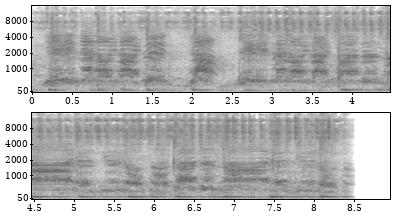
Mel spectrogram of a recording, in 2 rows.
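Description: A large crowd shouts and chants together at a women's night march in Taksim, Istanbul, where the names of women killed in 2021 were read, voices rising in loud, rhythmic bursts over a steady low rumble, with no single speaker standing out.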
